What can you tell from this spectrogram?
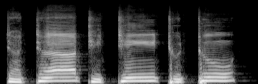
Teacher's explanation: huruf dal dari segi udara dia jahar, tidak keluar udara. Bunda ya, da jadi du tidak ada udara.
